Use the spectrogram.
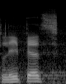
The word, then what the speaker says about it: Lipetsk: How do you pronounce that? Yeah, it's Lipetsk.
